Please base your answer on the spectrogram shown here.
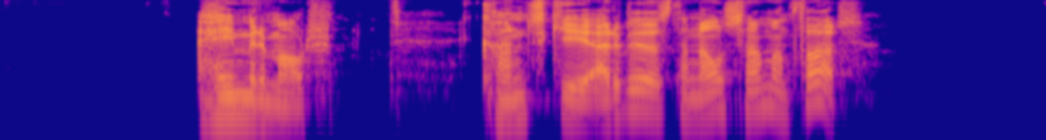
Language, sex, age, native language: Icelandic, male, 50-59, Icelandic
